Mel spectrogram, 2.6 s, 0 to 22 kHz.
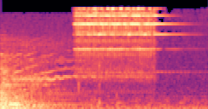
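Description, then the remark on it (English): An alarm clock rings in a single loud, bright metallic burst lasting about a second, following a short low sliding tone. No one speaks. “But face 13. Alarm clock.”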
